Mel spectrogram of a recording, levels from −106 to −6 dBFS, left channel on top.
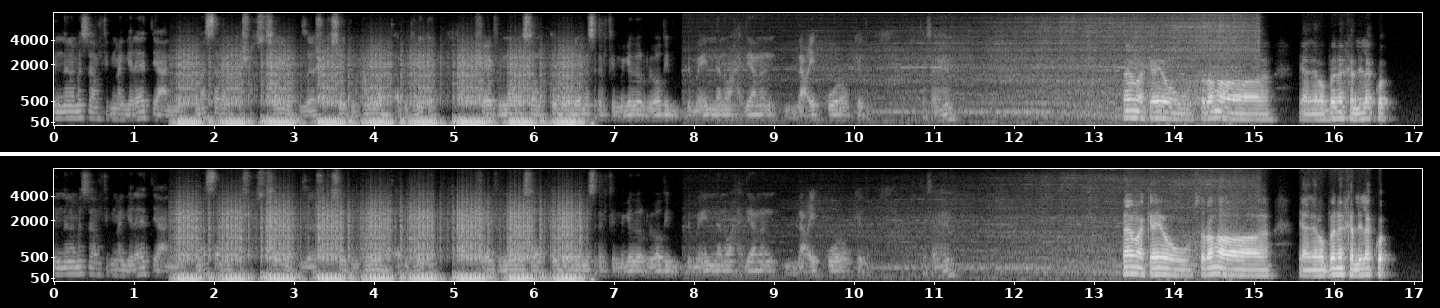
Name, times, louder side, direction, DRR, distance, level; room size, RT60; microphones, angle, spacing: voice 1, 0.0-4.8 5.3-10.5 10.8-11.3, left 2 dB, 30° left, 0.4 m, -43 dB
sound 1, 1.4-6.7, equal, 35° right, 0.8 m, -32 dB
sound 2, 7.9-15.1, left 4 dB, 70° left, 0.7 m, -47 dB
voice 2, 13.4-15.2 15.6-16.6, right 5 dB, 75° right, 0.5 m, -24 dB
3.3 x 2.7 x 2.2 m
head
